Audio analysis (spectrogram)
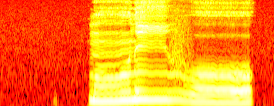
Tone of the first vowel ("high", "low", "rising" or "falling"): rising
